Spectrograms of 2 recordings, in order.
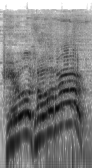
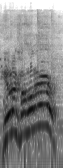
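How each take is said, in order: First: The name is yelled at normal speed. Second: The name is yelled quickly.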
